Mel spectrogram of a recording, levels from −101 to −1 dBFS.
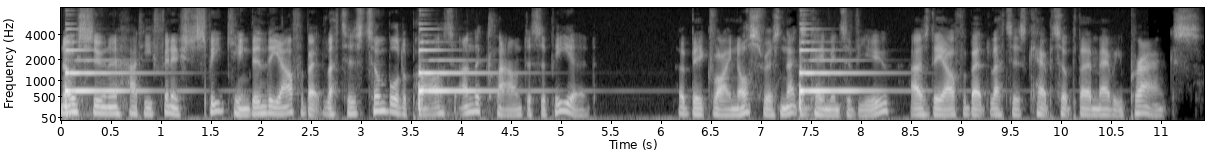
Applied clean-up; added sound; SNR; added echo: none; Guitar; -2 dB; none.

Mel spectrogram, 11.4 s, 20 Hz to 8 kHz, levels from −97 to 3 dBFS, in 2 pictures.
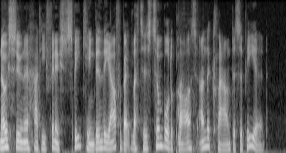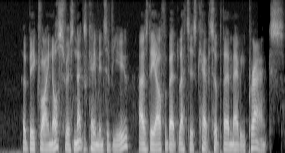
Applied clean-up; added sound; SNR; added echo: neural mask model Resemble Enhance denoiser.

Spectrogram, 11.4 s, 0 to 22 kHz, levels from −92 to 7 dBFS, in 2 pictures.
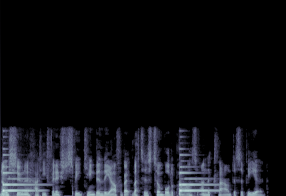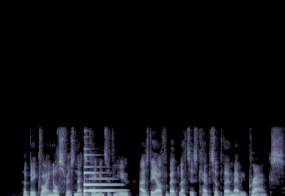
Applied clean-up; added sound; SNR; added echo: classical method Wiener filter.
